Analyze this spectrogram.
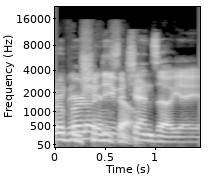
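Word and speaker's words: Roberto De Vicenzo: Roberto DiVincenzo. – Roberto DiVincenzo.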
